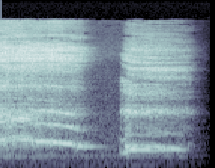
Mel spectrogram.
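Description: A teenage boy's voice making two drawn-out, wailing vocal sounds. The first rises and then slowly falls in pitch over about a second, and the second is lower and nearly level, cutting off just before the end.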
